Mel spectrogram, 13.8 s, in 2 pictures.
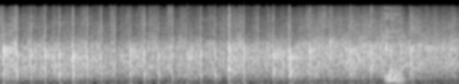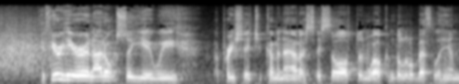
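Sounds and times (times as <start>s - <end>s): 
sharp individual claps: 0.0s - 7.7s
audience applause at a church service: 0.0s - 8.5s
speech: 7.5s - 9.7s, 10.3s - 13.7s.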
